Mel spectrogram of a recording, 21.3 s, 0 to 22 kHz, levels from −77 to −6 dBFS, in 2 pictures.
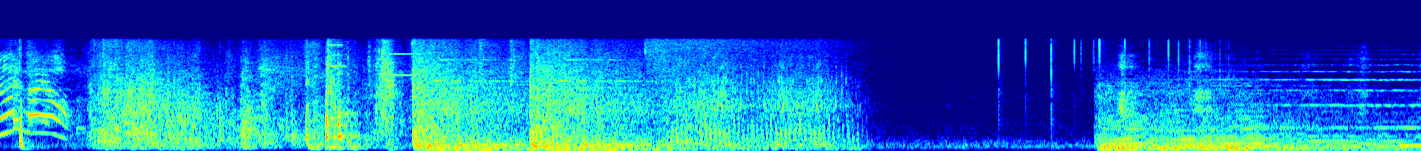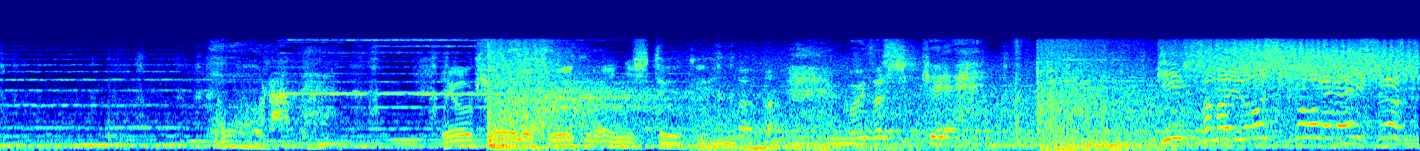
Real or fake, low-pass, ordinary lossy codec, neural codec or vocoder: real; none; none; none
